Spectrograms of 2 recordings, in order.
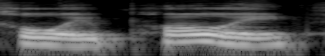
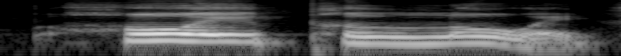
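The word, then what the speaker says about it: hoi polloi: it hoy poi but it's not pronounced hoi poe it's pronounced hoi hoy poloy meaning like the lower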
